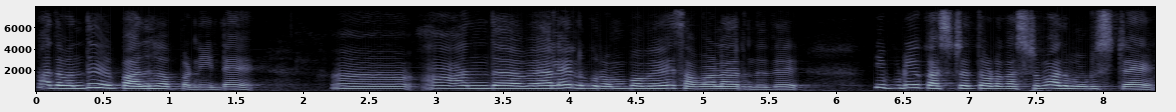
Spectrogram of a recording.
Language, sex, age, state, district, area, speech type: Tamil, female, 45-60, Tamil Nadu, Namakkal, rural, spontaneous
